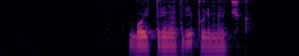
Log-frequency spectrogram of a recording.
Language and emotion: Russian, neutral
